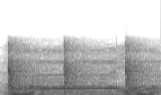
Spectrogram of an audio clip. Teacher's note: untuk hayanya nggak boleh terlalu panjang Pak, 2 harokat aja. Jadi ketukan 2 harokat itu seperti kita begini aja, gitu, seperti gitu.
